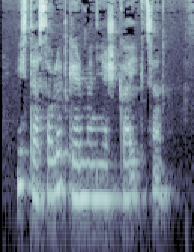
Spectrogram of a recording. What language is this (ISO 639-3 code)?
kat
